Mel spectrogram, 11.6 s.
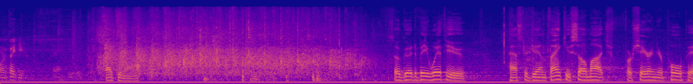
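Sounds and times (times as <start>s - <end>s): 
speech: 0.1s - 2.8s, 6.6s - 7.9s, 8.5s - 11.5s
church congregation applauding a guest speaker: 1.5s - 6.3s.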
